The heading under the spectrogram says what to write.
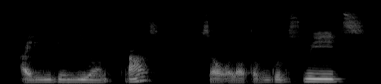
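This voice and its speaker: A man at a very slow pace, medium pitch, fairly even intonation and a dark, mellow tone. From Eastern Europe. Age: 20s. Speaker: vlogger with type 1 diabetes. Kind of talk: casual personal vlog. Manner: humorous, lighthearted.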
